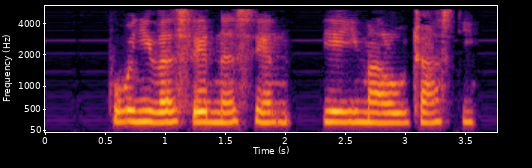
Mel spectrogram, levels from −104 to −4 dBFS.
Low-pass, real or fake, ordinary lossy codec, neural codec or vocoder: 5.4 kHz; fake; MP3, 32 kbps; vocoder, 22.05 kHz, 80 mel bands, HiFi-GAN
